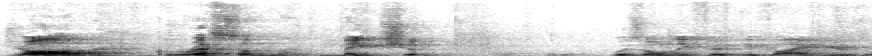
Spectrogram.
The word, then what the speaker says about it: Gresham: Gresham, that is how his name is pronounced. He clarifies that. It's spelled Gresham, but it's pronounced as Gresham.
